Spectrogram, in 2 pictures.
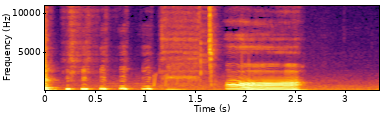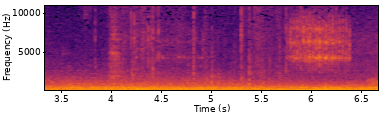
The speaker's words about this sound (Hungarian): Halljátok? Dorombol a cica, és jön a kontrollerből a hang.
